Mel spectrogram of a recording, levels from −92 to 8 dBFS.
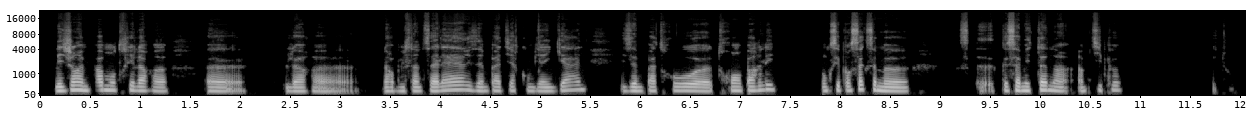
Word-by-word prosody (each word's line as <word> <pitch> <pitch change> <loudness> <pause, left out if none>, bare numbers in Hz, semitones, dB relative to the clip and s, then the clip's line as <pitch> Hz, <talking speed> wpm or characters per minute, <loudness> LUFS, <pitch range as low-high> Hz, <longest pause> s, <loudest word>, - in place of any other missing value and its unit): Les 145 - +5
gens 170 +4 +5
aiment 160 -2 +4
pas 165 +1 +1
montrer 160 0 0
leur 150 -1 0
heu 130 -1 0 0.4
heu, 130 -1 +1 0.4
leur 130 0 +1
heu, - - -1 0.6
leur 135 0 0
bulletins 135 +1 -2
de 135 - -10
salaire, 165 +6 +3
ils 155 -3 -3
aiment 140 0 -1
pas 140 -1 0
dire 150 +1 -5
combien 135 -1 -4
ils 130 - -1
gagnent, 160 +6 -1 0.4
ils 140 +1 -2
aiment 140 -1 +3
pas 140 0 0
trop, 145 -1 +3
heu, 130 -1 +4
trop 150 - -1
en 150 - +3
parler. 160 +5 +1 0.5
Donc 145 - -2
c'est 160 - +2
pour 150 0 0
ça 185 - +5
que - - -11
ça 175 - +3
me 135 -4 +4 0.5
ç 485 - -7
heu, - - -7
que 150 - -1
ça 150 +1 +5
m'étonne 155 +2 +4
un 140 -2 +1
un 125 - -1
petit 160 +3 -7
peu. 165 - -5 0.9
C'est - - -20
tout. - - -35
145 Hz, 235 wpm, -24 LUFS, 135-160 Hz, 0.9 s, Les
